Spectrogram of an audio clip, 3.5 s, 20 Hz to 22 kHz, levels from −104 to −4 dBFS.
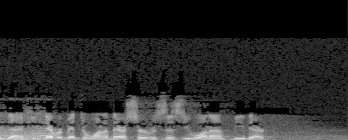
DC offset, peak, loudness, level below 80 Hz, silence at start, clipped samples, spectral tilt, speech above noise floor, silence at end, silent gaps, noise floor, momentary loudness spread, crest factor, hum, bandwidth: under 0.1%; -6 dBFS; -24 LUFS; -60 dBFS; 0 s; under 0.1%; -6 dB/octave; 27 dB; 0 s; none; -50 dBFS; 7 LU; 18 dB; none; 7.4 kHz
